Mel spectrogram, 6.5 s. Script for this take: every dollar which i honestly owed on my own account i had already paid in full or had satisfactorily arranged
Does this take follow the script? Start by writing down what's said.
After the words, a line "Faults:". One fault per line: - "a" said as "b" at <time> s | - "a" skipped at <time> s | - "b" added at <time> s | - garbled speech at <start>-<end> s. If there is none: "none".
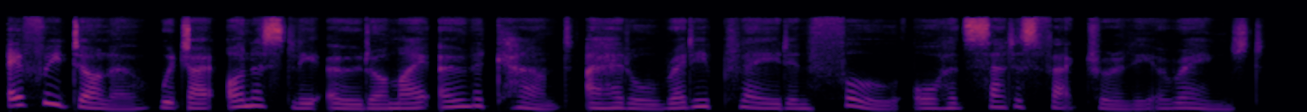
every dollar which i honestly owed on my own account i had already played in full or had satisfactorily arranged
Faults:
- "paid" said as "played" at 3.5 s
